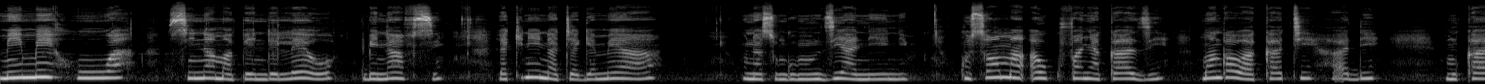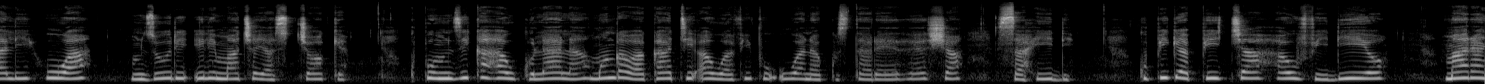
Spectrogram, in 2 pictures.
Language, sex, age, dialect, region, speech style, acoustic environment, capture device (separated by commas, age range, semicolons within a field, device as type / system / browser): Swahili, female, 18-24, Kenya - Mombasa, Kenya, relaxed, silence; nature, mobile / Linux / Chrome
